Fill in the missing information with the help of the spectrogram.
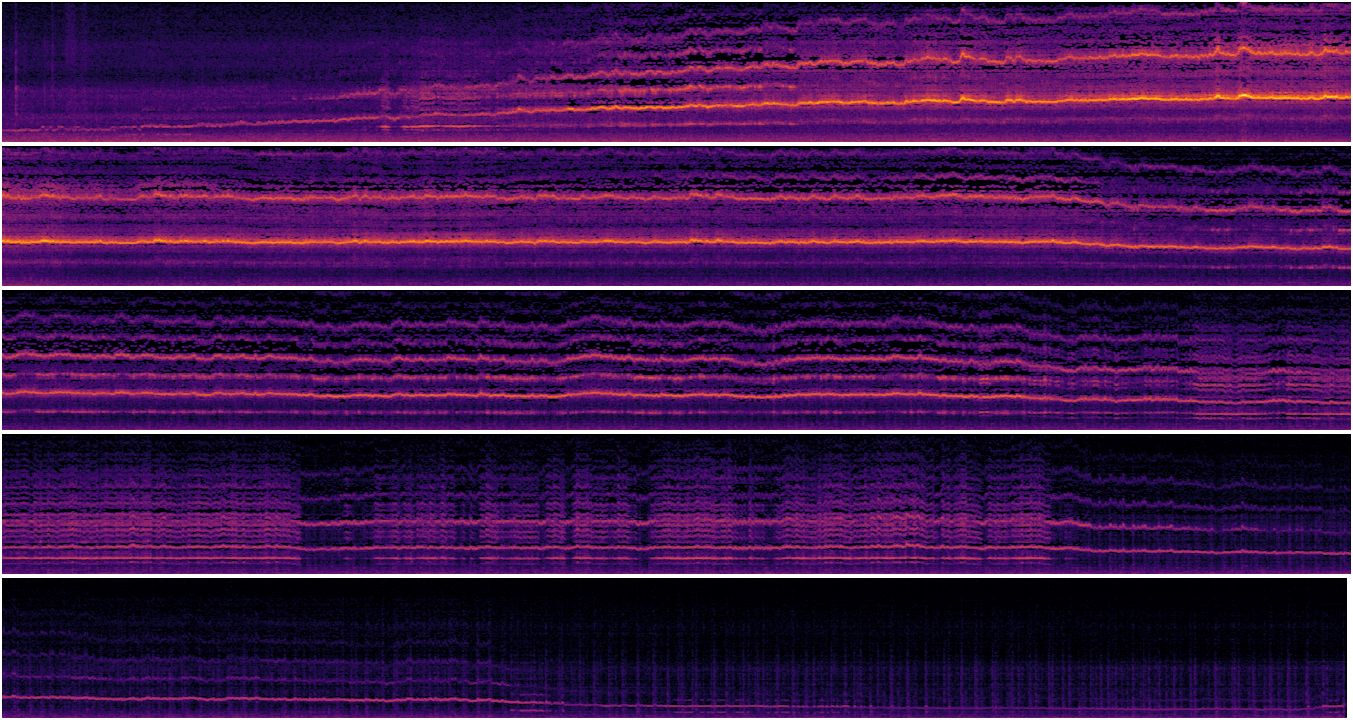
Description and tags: Tea kettle boiling various levels of whistle
Various levels of intensity of whistle
water, steam, fire, brewing, whistle, boiling, teapot, boiling-water, tea, hot, stove, kettle, tea-kettle, boil, whistling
